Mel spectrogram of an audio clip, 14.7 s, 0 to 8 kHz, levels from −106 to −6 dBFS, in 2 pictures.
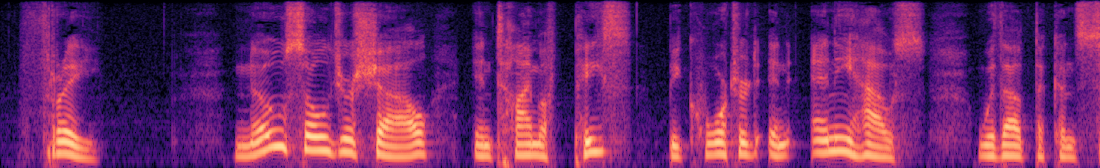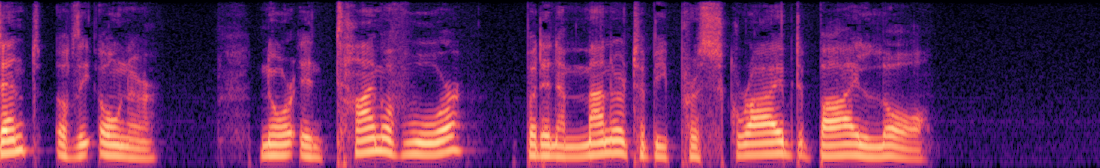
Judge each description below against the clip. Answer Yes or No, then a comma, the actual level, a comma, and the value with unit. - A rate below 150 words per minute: Yes, slow, 135 wpm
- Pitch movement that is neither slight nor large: Yes, average, 3.9 semitones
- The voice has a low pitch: No, medium, 155 Hz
